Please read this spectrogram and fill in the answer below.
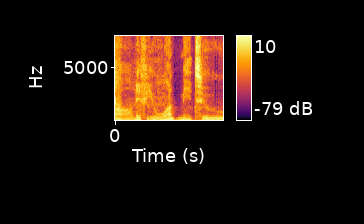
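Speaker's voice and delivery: drawn-out, exaggeratedly slow words; slowed-down speech. Shown as a demonstration. Teasing a friend on a laggy call, slowed right down. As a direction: stretch every word out as if for a lagging listener. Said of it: "I can slow down".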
